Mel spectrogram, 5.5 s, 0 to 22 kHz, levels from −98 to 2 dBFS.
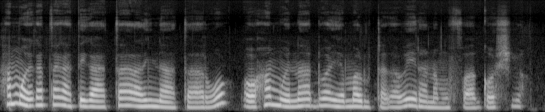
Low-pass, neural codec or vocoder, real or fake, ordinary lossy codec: none; none; real; none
